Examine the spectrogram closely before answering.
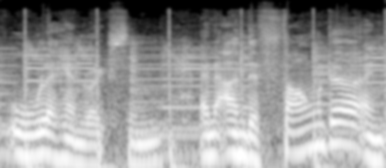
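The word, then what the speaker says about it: Ole Henriksen: banana eye cream by Ole Harrison Hendris Henderson. Hendrickson. My name gets pronounced in the most crazy ways. Oola la Ole, but my name is actually Oola Henrikson and I'm the founder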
